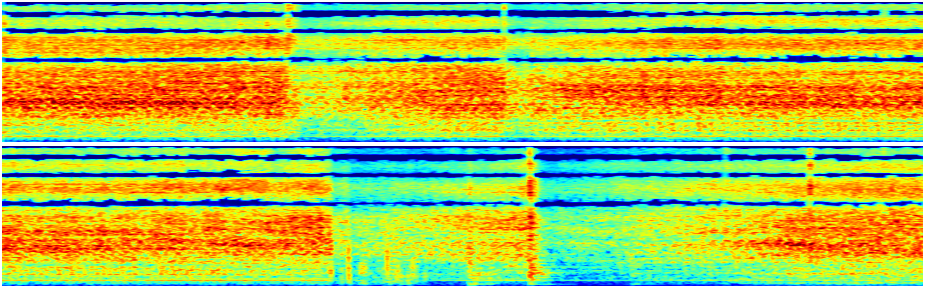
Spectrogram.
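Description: Steady rumble and hum of an Alaska Railroad passenger train, heard at an open window in the car's vestibule. About nine and a half seconds in the noise drops off sharply and becomes muffled, with one sharp click a moment later.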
